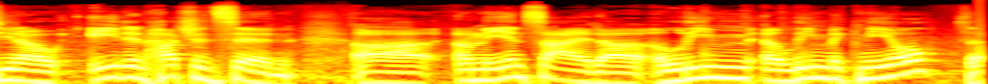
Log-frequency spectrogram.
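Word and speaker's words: Alim McNeill: going up against, Aiden Hutchinson on the inside, Aleem McNeil. Is that how you pronounce it?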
